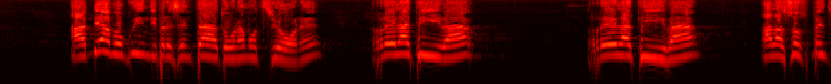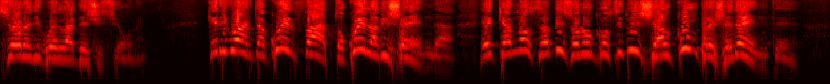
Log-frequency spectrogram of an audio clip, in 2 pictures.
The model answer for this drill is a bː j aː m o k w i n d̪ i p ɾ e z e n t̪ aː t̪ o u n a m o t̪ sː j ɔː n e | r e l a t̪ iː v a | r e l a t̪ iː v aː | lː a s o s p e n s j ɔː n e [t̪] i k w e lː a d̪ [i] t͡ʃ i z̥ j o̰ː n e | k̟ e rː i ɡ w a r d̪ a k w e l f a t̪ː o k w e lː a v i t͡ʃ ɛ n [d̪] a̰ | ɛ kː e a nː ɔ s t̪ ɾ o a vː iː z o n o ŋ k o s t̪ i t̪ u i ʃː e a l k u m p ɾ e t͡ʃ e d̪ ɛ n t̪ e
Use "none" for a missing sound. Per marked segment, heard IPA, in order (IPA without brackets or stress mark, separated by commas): d̪, e, d̪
